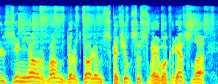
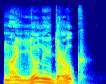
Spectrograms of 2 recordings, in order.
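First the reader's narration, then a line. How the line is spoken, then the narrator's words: Solemn old man. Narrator (Russian): торжественно произнес старик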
